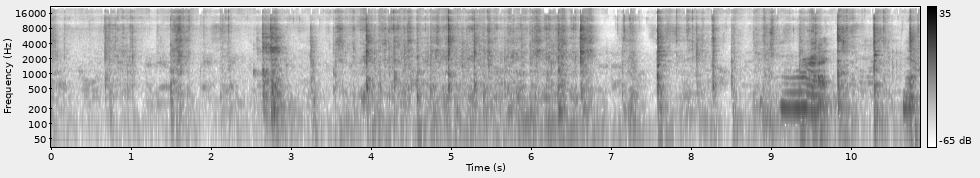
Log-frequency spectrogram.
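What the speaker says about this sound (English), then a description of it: "We're just going to put this all together and give it a really good mixing" Stirring pork cracklings into cornbread batter in a mixing bowl, the spoon scraping and clacking steadily against the bowl at close range, with a voice talking intermittently over the mixing.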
